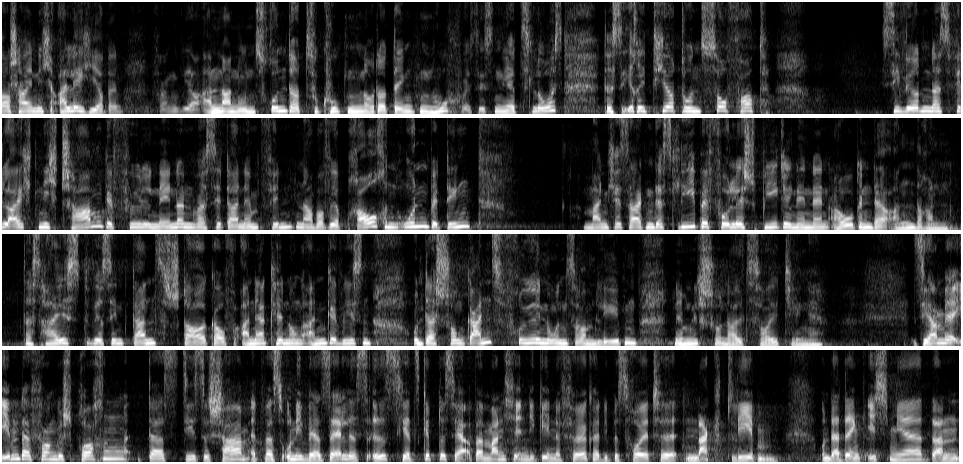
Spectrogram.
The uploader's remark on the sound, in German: Die Folge wurde beim "Beats & Bones Podcast-Festival" im Naturkundemuseum Berlin aufgezeichnet.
